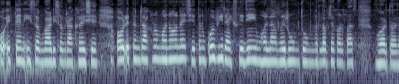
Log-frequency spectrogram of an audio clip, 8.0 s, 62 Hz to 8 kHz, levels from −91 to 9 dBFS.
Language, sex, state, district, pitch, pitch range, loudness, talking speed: Maithili, female, Bihar, Madhepura, 235 Hz, 225-255 Hz, -16 LUFS, 235 wpm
